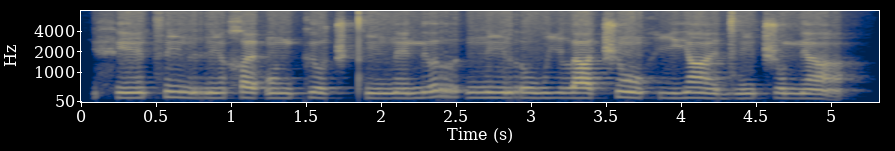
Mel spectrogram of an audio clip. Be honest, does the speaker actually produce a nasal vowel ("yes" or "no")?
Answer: yes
